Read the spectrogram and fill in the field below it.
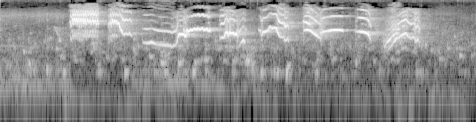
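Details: Oriental magpie-robin singing on a master track for training birds, a quick run of six or seven loud phrases mixing harsh buzzy notes with swooping, rising and falling whistles, all in about three seconds.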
